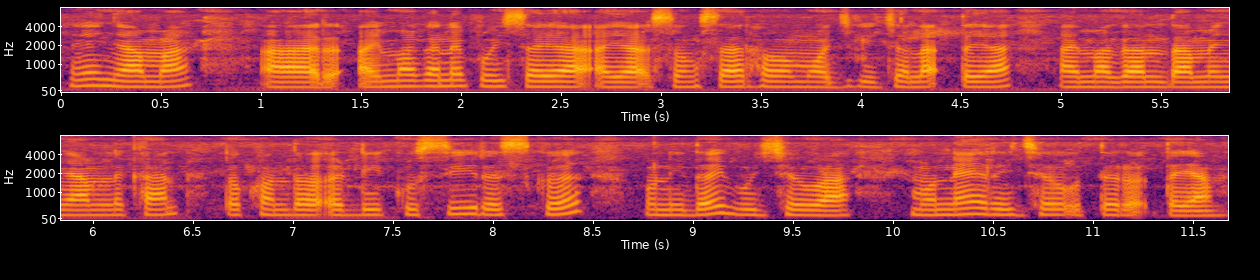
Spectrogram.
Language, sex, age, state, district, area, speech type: Santali, female, 18-30, West Bengal, Birbhum, rural, spontaneous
